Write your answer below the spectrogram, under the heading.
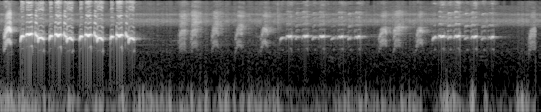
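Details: Lively wild sooty-headed bulbul used as a trapping lure. A loud run of bright chirps opens, followed by softer scattered notes and two level, thin trilled phrases, over low rumbling noise.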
